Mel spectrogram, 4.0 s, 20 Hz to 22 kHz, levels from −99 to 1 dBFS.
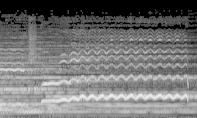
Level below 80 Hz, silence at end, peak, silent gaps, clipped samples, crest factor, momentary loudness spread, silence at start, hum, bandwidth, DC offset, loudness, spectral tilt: -50 dBFS; 0 s; -2 dBFS; none; under 0.1%; 10 dB; 3 LU; 0 s; none; 12.5 kHz; under 0.1%; -11 LUFS; -2.5 dB/octave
